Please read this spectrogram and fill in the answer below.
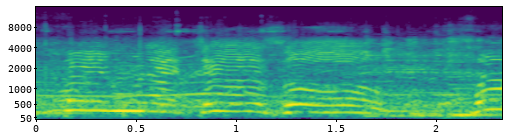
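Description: A man singing a payada, improvised gaucho verse, over the public address, with long held notes.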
